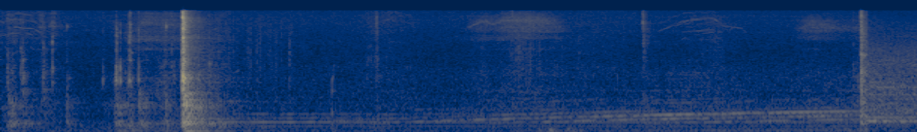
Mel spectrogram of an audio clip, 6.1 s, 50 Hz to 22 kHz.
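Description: Laguna SmartShop 2 CNC router being powered up: a sharp click of the switch about a second in, then a hum of several tones that slowly rises in pitch as the machine's electrics come on.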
